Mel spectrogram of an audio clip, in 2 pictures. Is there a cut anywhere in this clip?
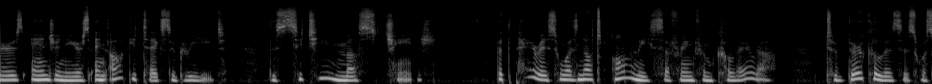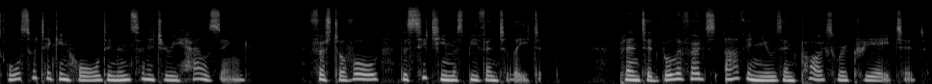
yes; 2 cuts; at 4.8 s, 12.3 s

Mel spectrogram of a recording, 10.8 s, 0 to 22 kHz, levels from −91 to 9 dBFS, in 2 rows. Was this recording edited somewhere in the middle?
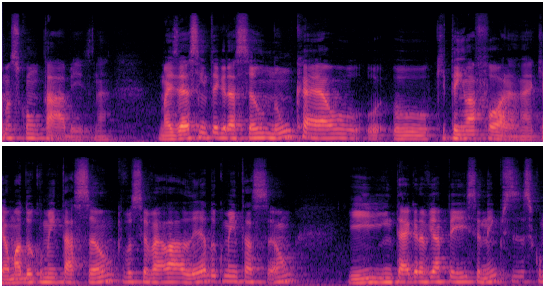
no; 0 cuts

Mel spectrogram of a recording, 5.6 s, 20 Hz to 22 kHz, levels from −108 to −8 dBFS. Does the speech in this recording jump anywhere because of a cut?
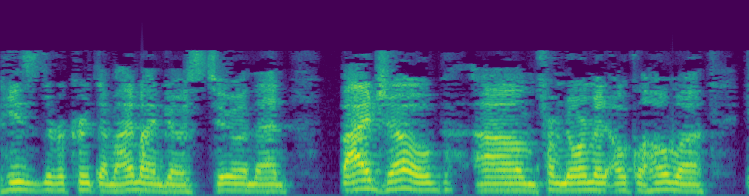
no; 0 cuts

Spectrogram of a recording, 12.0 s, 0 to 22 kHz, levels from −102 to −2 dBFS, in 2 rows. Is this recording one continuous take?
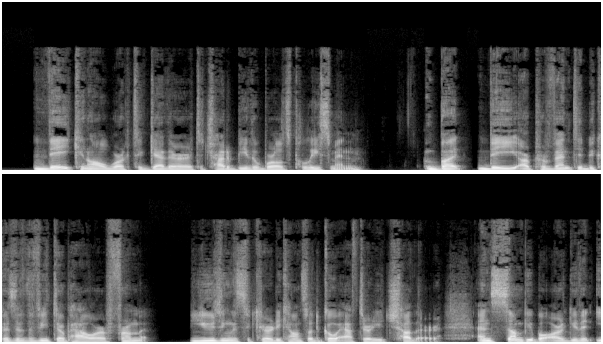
no; 1 cut; at 4.7 s

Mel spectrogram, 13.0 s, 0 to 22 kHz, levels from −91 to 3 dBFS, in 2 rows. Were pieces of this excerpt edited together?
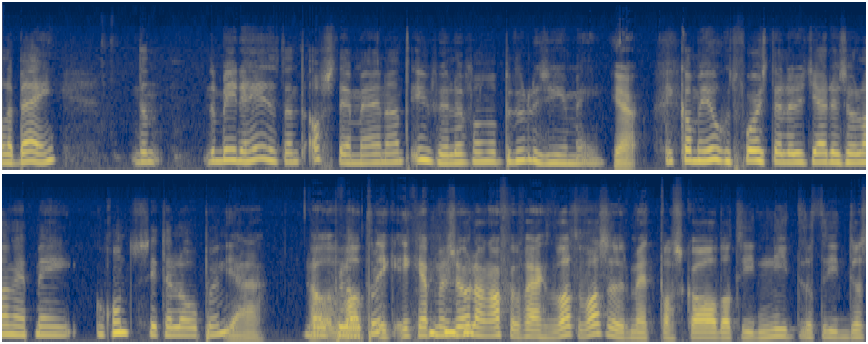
no; 0 cuts

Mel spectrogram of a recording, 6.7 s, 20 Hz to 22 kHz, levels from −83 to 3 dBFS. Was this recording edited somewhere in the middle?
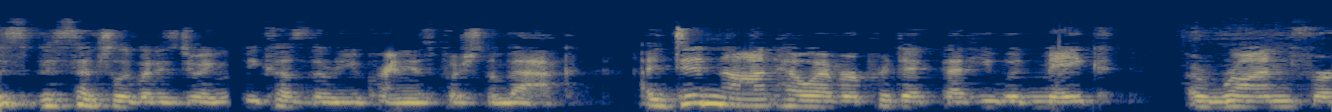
yes; 2 cuts; at 1.1 s, 3.2 s

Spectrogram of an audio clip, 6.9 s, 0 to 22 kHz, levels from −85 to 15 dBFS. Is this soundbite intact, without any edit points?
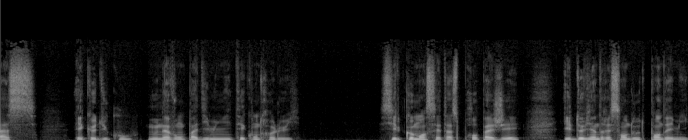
yes; 0 cuts

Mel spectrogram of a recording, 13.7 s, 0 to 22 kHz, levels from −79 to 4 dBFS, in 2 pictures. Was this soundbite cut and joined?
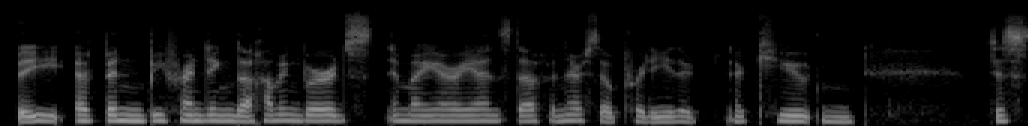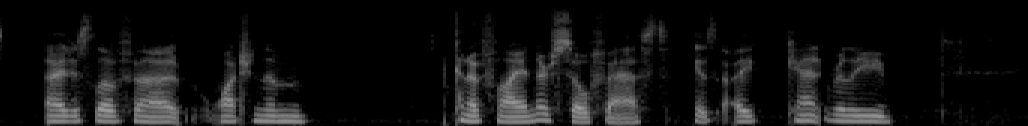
yes; 1 cut; at 11.5 s

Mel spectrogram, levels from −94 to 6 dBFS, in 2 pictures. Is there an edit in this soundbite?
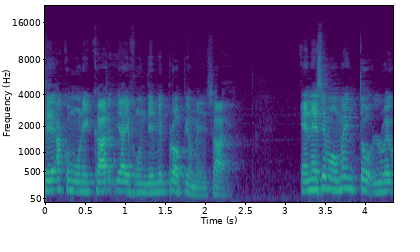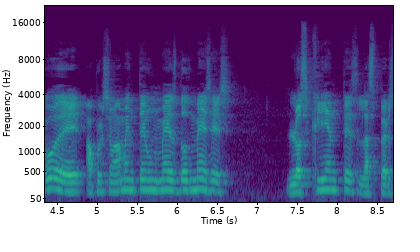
no; 0 cuts

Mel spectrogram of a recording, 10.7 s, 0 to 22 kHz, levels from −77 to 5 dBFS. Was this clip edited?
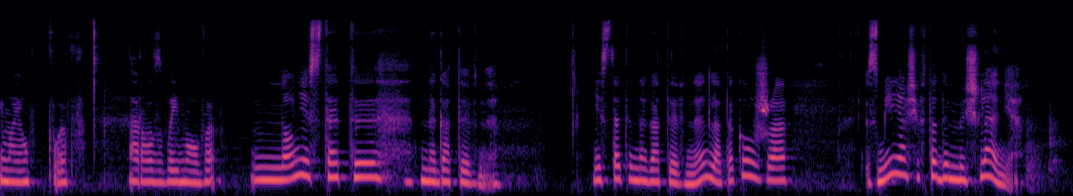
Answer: no; 0 cuts

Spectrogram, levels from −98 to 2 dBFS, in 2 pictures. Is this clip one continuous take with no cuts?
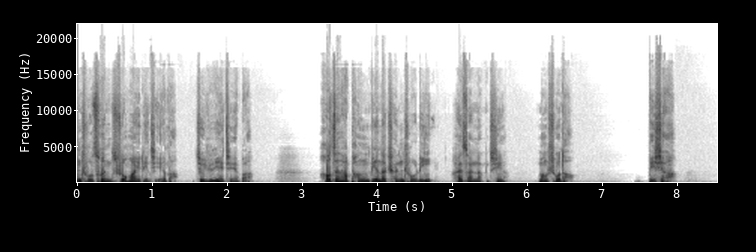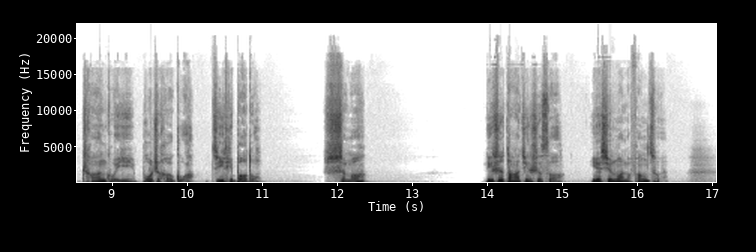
no; 1 cut; at 1.5 s

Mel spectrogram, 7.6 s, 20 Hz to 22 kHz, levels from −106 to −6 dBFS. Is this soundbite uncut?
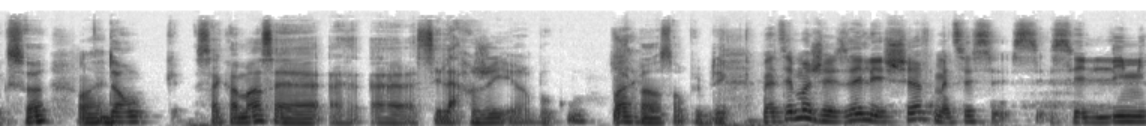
yes; 0 cuts

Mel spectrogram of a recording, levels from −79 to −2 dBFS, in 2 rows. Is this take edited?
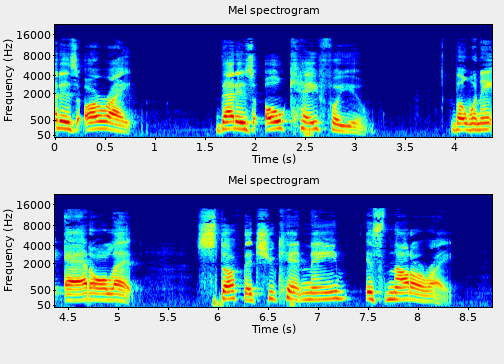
no; 0 cuts

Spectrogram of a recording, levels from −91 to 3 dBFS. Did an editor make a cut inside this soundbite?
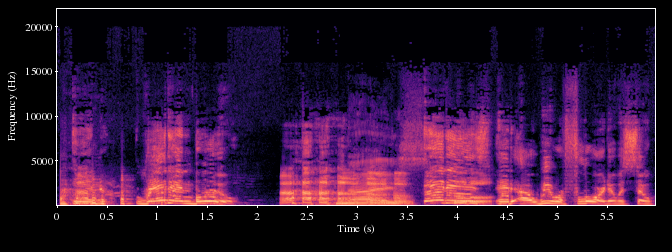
yes; 1 cut; at 4.4 s

